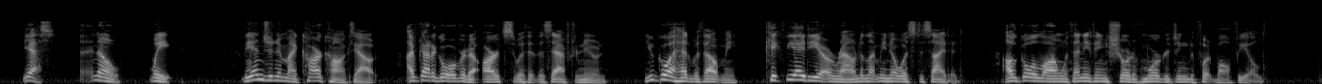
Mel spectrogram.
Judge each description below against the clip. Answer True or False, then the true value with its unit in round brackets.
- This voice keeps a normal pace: False (215 wpm)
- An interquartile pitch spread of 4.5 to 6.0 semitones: True (5.0 semitones)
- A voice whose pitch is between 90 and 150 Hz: True (135 Hz)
